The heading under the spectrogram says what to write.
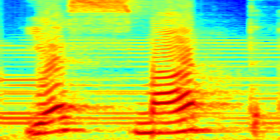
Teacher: యస్మాత్ య మీద ఆఘాత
